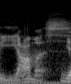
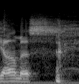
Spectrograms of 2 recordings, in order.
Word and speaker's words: Lamas: He's reading about Lorenzo Lamas on Falcon Crest. Again, Lorenzo Lamas was also in a show called Renegade. – Anything... It's pronounced Lorenzo Llamas. – Llamas.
